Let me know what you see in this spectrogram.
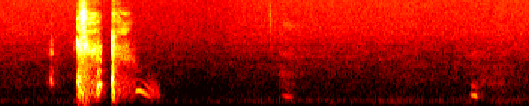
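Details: A person with seasonal allergies, during an intense sneezing fit after sneezing all day, gives two quick explosive sneezes in close succession, then quiet; sneezing.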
